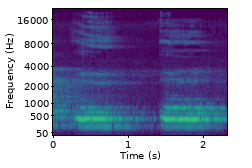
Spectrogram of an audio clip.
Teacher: यानी जो हमारे होठों की आकृति है वो कैसी बन रही है? गोल बन रही है। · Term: वृत्ताकार वर्ण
